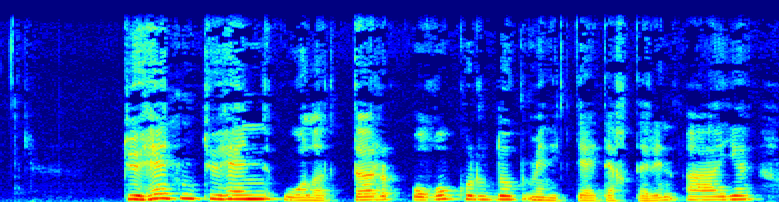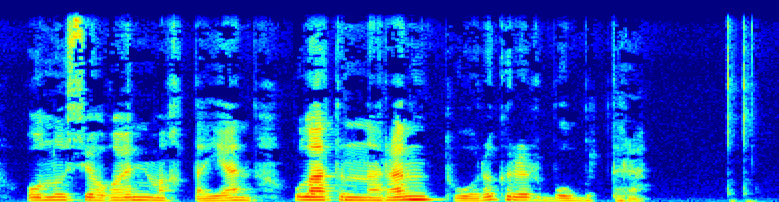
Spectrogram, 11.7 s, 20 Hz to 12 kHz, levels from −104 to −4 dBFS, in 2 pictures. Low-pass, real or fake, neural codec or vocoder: 10.8 kHz; real; none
